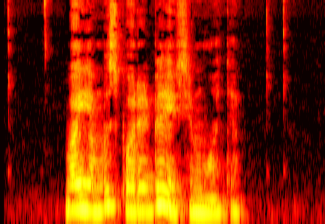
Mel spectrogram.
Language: Latgalian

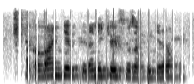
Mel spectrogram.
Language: Kinyarwanda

